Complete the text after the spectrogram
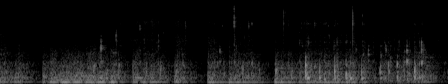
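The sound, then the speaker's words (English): Water bubbling in a glass bong during a hit from an Illadelf glass bowl: a steady, dense gurgle broken by a few brief pauses, with a low hum underneath and no talking. “Like, have you ever hit a Illadelf bowl? I haven't. That's crazy. That shit hit.”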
